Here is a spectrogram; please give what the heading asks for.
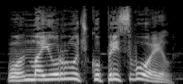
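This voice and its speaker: A man voicing an angry fourth-grade boy who shouts and insists the pen is his. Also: very high-pitched, animated, measured pace, soft background music, pitched above the performer's own voice, exaggerated voice. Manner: shouting, indignant.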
